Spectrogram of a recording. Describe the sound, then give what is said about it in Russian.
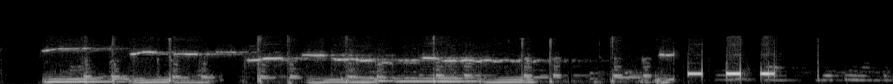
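An automated phone line voice asks the caller to wait for an operator or dial an employee's extension, then falls silent as a quick series of four or five short, clipped telephone keypad tones sounds, each a bright two-pitch beep with gaps between presses. “Пожалуйста, дождитесь ответа оператора или наберите добавочный номер сотрудника. По окончании набора нажмите решетку.”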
